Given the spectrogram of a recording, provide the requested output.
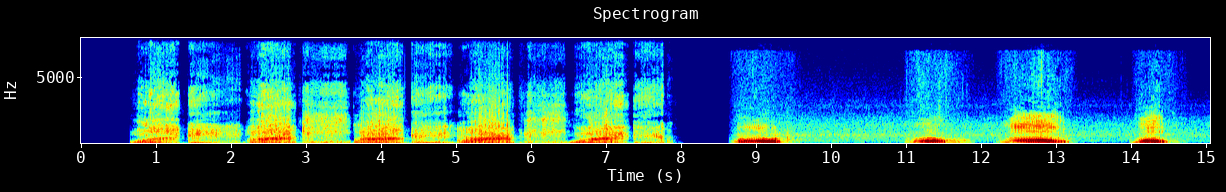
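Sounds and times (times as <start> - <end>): bear cubs nursing hum: 8.7 - 15.0.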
